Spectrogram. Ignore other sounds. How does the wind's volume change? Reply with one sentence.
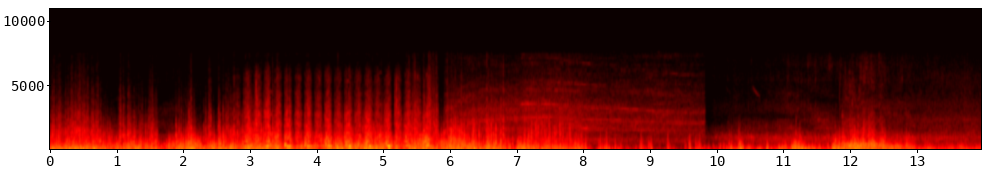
The volume of the wind goes down, then up.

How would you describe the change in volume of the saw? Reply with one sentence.
The loudness of the saw goes down.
